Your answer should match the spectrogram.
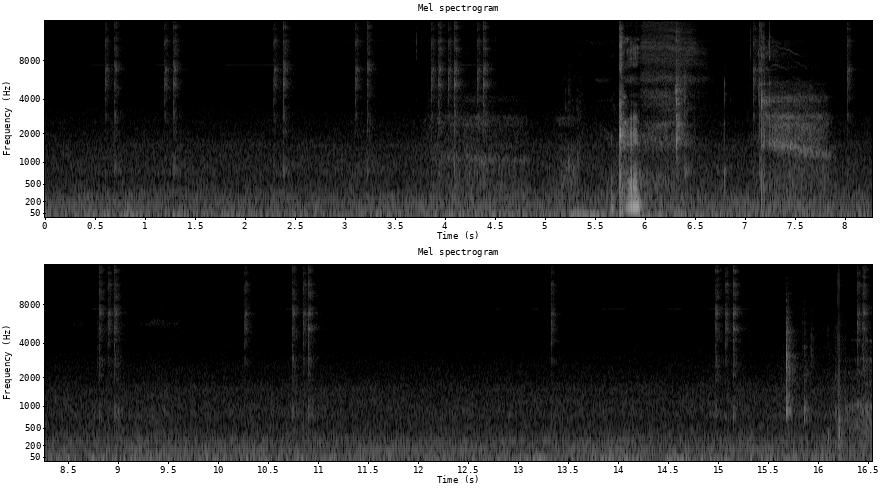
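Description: Computer keyboard keys and mouse buttons clicking now and then, faint over a low steady hum. A louder short noise comes about six seconds in, followed by a brief falling rustle.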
